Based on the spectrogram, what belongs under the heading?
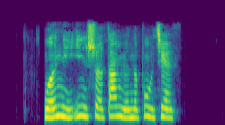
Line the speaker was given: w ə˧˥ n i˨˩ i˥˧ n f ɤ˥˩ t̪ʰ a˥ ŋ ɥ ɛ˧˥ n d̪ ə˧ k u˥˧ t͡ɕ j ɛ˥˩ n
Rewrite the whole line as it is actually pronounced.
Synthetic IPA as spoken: w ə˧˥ n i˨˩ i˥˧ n ʂ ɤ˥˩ t̪ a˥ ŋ ɥ ɛ˧˥ n d̪ ə˧ p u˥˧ t͡ɕ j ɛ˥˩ n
